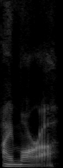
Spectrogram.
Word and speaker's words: AImara: First off, it's pronounced AImara.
